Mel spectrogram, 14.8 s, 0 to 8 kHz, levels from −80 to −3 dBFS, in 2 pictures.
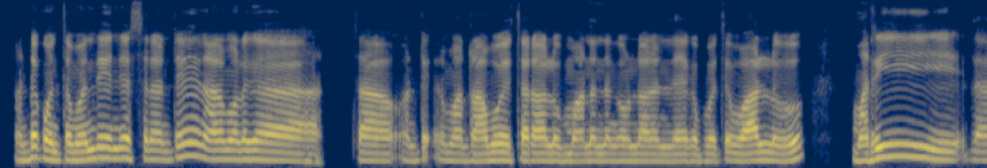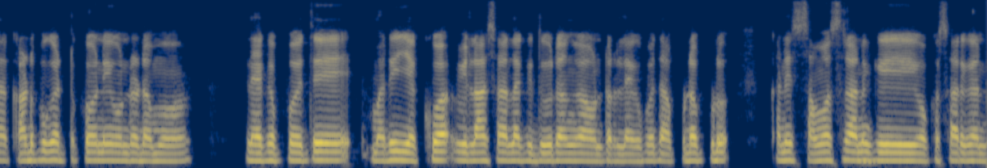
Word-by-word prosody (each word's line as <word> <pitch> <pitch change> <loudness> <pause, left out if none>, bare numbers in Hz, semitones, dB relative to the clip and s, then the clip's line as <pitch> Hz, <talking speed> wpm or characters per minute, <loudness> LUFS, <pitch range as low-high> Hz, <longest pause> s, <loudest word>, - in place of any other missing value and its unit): అంటే, 145 +7 +3
కొంతమంది 150 +2 +3
ఏం 180 - +1
చేస్తారంటే, 165 +2 0 0.2
నార్మల్‌గా 165 -1 +2 0.7
చ - - -6 0.4
అంటే, 135 - -4 0.2
మనం 140 -1 -1
రాబోయే 145 +2 +3
తరాలు 140 0 +3
ఆనందంగుండాలని, 135 -1 -1
లేకపోతే 130 0 -2
వాళ్ళు 140 0 +3 0.6
మరీ 180 +9 +4 0.6
ఇలా 150 -2 -4 0.2
కడుపు 145 +2 -1
కట్టుకొని 150 0 -1
ఉండడము, 140 -1 -1 0.6
లేకపోతే 145 +1 +1 0.4
మరీ 155 +2 +1
ఎక్కువ 155 - +1 0.2
విలాసాలకు 145 -1 +1
దూరంగా 140 0 +1
ఉంటారు, 130 0 -4
లేకపోతే 135 +1 -3
అప్పుడప్పుడు 140 +2 -2 0.4
కనీస 150 -1 -2
సంవత్సరానకీ 145 0 +1 0.3
ఒక్కసారి 140 +1 -3
గానీ, 135 -1 -2
145 Hz, 120 wpm, -20 LUFS, 135-150 Hz, 0.7 s, మరీ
